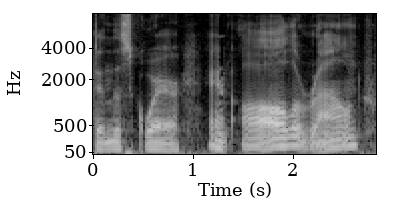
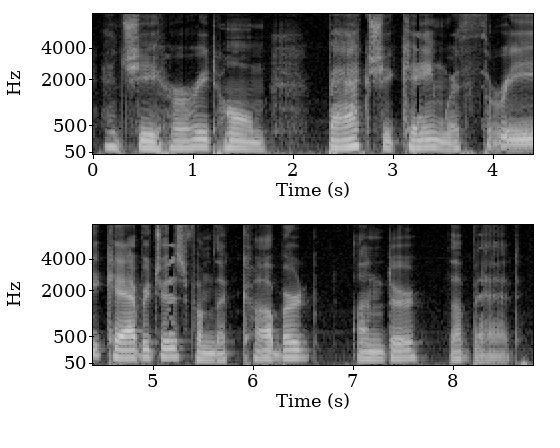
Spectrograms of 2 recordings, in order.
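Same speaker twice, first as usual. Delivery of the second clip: plain reading voice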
